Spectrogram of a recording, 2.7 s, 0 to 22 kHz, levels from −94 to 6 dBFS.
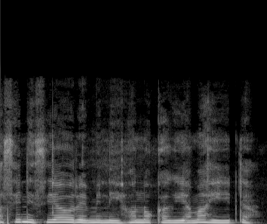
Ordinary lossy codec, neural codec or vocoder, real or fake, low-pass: MP3, 96 kbps; vocoder, 44.1 kHz, 128 mel bands, Pupu-Vocoder; fake; 14.4 kHz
